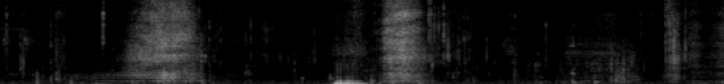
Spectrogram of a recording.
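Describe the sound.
Crunchy biting and chewing of a ready-made, spice-coated food: a few short, crisp bursts spaced apart, with no talk.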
